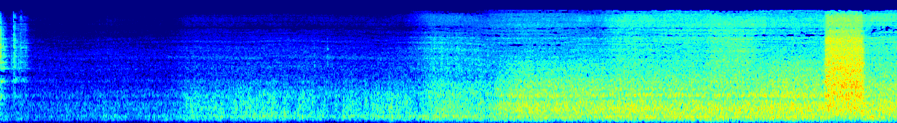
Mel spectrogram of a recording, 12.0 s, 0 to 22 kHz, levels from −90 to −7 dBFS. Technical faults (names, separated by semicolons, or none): clock slip clicks; damaged data in a compressed stream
